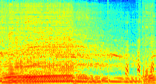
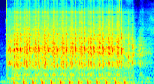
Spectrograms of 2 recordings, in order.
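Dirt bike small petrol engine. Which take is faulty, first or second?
second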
